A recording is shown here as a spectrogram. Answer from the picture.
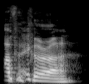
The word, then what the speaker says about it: Papakura: Papakura. Yeah, you got it. That's the one.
